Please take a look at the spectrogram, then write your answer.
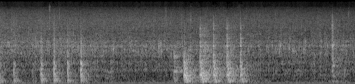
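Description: Garlic fries in a hot pan with a steady, close sizzle, punctuated by repeated scraping stirs of a utensil against the pan.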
